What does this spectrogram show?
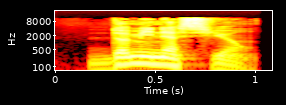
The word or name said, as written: domination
